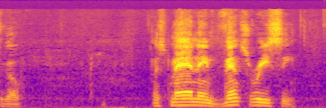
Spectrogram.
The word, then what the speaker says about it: Ricci: This man named Vince Ricci. Ricci is how you pronounce it? Excuse me. Yeah, just like Christina.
